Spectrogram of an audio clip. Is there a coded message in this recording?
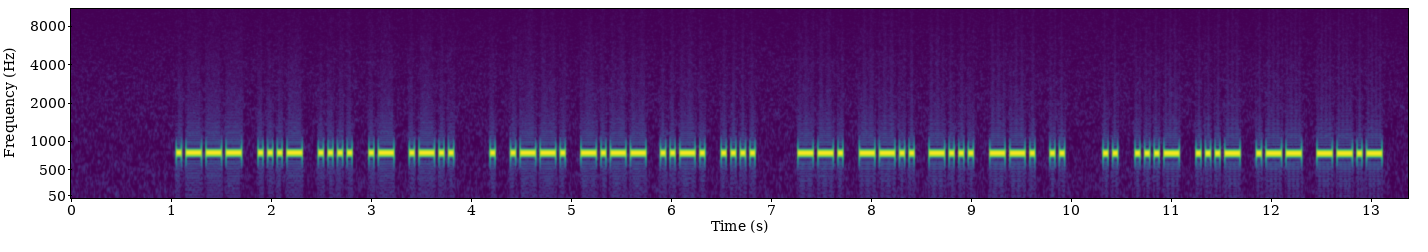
Yes: Morse code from 1.0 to 13.2 s, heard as a keyed tone, hand-sent with a paddle, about 25 wpm, 790 Hz. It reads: JVHAL EPYFH GZBGI IVVWQ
